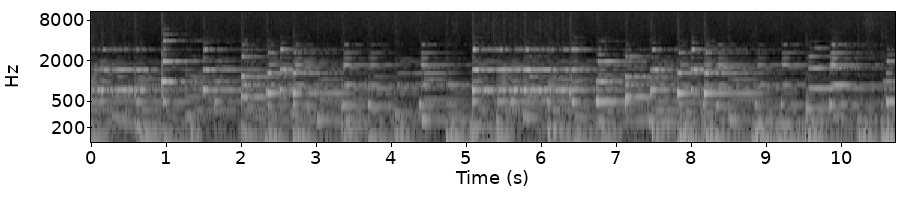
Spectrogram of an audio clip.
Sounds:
Music

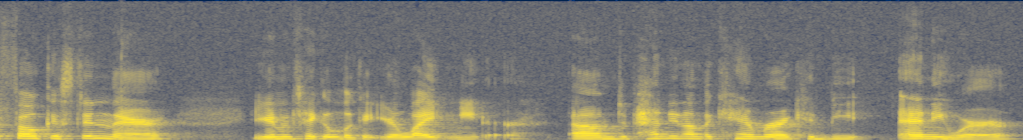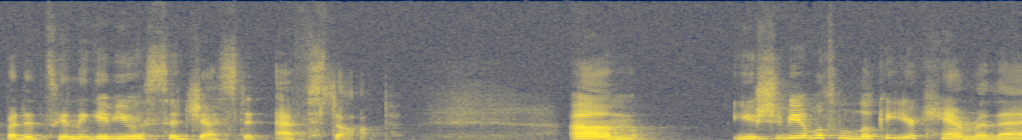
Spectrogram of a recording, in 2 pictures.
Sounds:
Speech

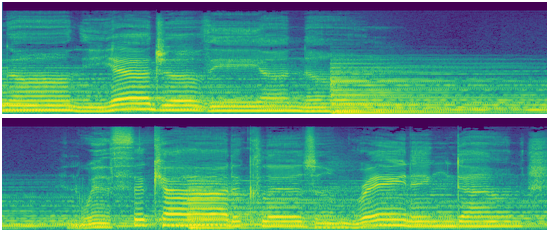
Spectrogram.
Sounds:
Music

